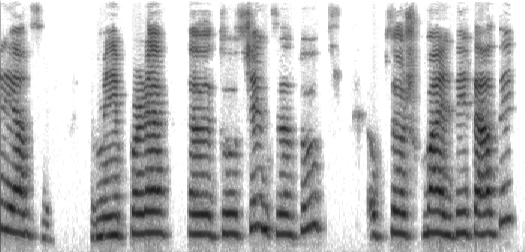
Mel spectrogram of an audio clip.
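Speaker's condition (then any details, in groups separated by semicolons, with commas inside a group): Ataxia; ataxia after brain injury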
